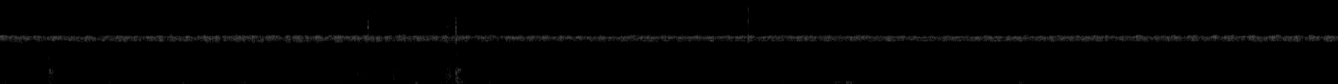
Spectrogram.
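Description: A wood fire crackles and pops in a stove.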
